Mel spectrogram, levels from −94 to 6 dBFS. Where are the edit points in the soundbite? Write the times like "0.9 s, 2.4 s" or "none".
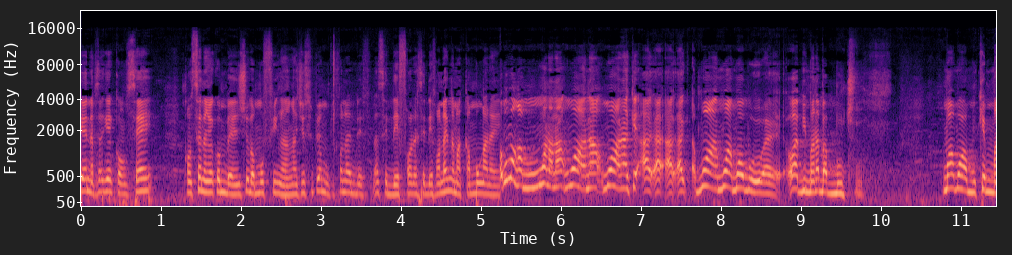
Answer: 5.1 s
